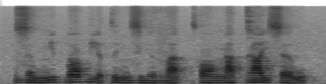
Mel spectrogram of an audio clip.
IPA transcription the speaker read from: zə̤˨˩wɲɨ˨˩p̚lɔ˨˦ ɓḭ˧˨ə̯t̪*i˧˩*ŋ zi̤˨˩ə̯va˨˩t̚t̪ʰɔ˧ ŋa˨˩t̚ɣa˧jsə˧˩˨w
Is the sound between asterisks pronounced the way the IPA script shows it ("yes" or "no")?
no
